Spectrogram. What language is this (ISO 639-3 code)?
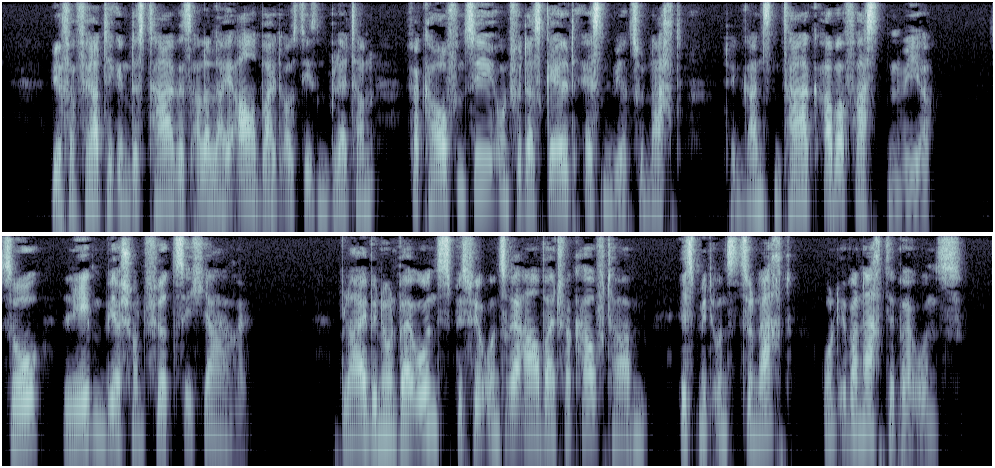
deu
